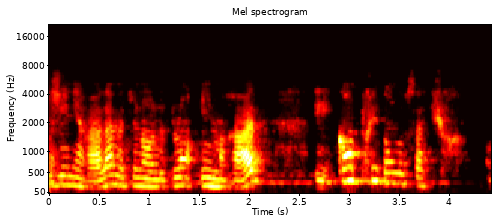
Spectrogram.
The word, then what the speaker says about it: IMRAD: IMRAD, puisqu'on le prononce bien sûr d'un seul coup, c'est un acronyme.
